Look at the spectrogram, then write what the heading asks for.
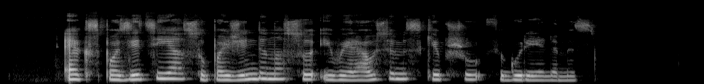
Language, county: Lithuanian, Vilnius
